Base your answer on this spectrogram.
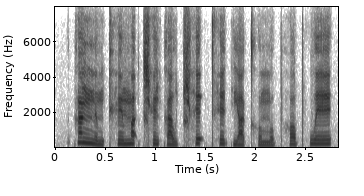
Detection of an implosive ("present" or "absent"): absent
